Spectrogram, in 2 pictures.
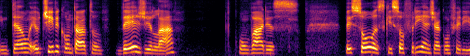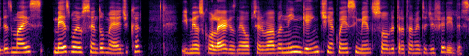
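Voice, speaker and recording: The voice has a bright, sharp tone and ordinary pitch variation, moving at a fairly slow pace. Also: woman. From Bolivia. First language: Spanish (speaking Portuguese). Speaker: physician, finance director. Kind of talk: podcast interview.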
